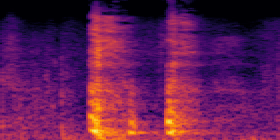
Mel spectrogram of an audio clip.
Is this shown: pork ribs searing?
no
